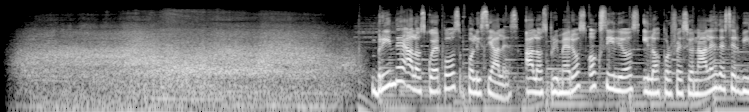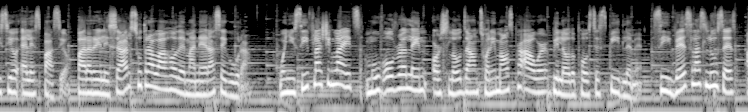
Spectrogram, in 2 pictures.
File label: Spanish; FLHSMV; MoveOver; driving safety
